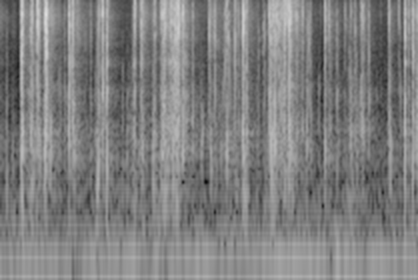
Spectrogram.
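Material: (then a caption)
Cellophane. Fingers squeeze and crinkle the clear plastic film wrapped around the sides of a cardboard chamomile tea box. The result is a dense run of bright, sharp crackles and crinkly snaps that die away almost instantly, with very little low end.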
